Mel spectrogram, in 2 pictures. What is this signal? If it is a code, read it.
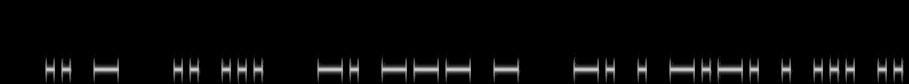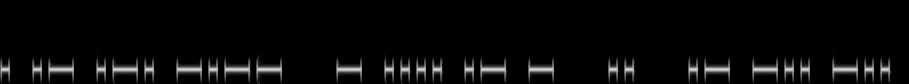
Morse code, heard as a keyed tone, about 15 wpm, 700 Hz. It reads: IT IS NOT NECESSARY THAT I ADD
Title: Sentences from Top 1000 Words - Review Part 1 - 15wpm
